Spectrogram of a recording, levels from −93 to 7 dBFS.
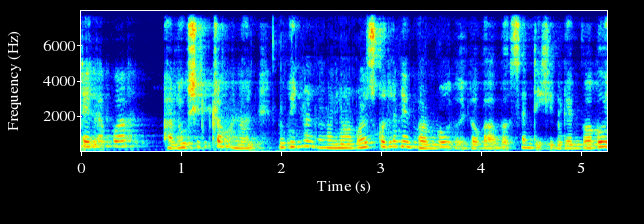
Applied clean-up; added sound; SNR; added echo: neural mask model DeepFilterNet 3.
